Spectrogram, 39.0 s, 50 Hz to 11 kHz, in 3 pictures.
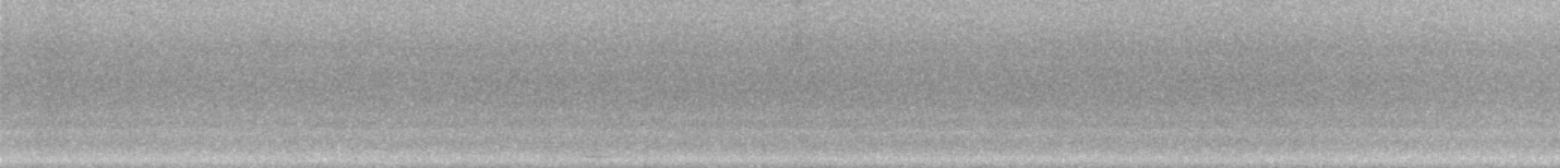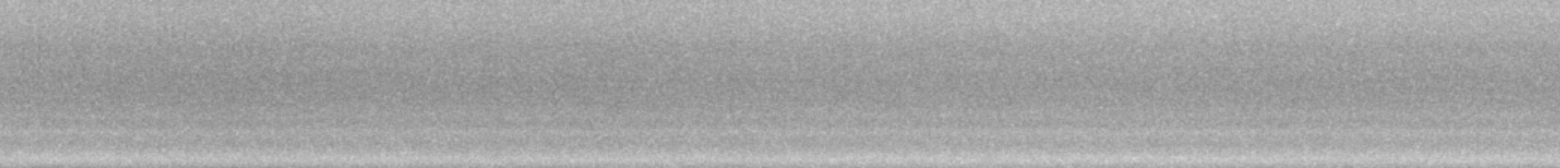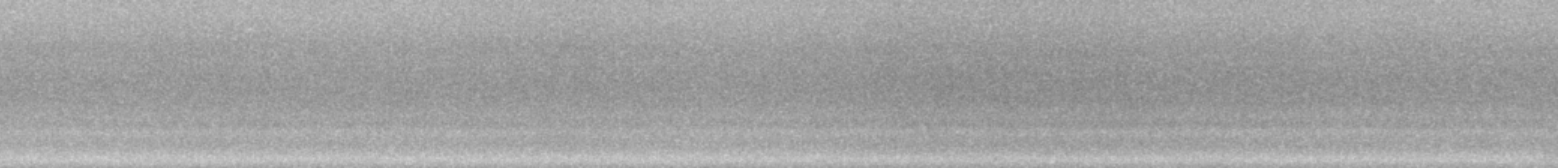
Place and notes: {"title": "storkow: seepromenade - the city, the country & me: lake promenade, rustling wind", "date": "2011-02-26 18:17:00", "description": "wind rustling through dry leaves which still cling to a tree\nthe city, the country & me: february 26, 2011", "latitude": "52.25", "longitude": "13.95", "altitude": "42", "timezone": "Europe/Berlin"}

